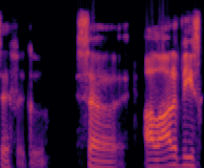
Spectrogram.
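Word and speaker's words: 征服: So school uniform and conquest are pronounced the same, which seifuku, which is these ones right here. So this one right here is the school uniform, seifuku, and this one is the conquest, seifuku.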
